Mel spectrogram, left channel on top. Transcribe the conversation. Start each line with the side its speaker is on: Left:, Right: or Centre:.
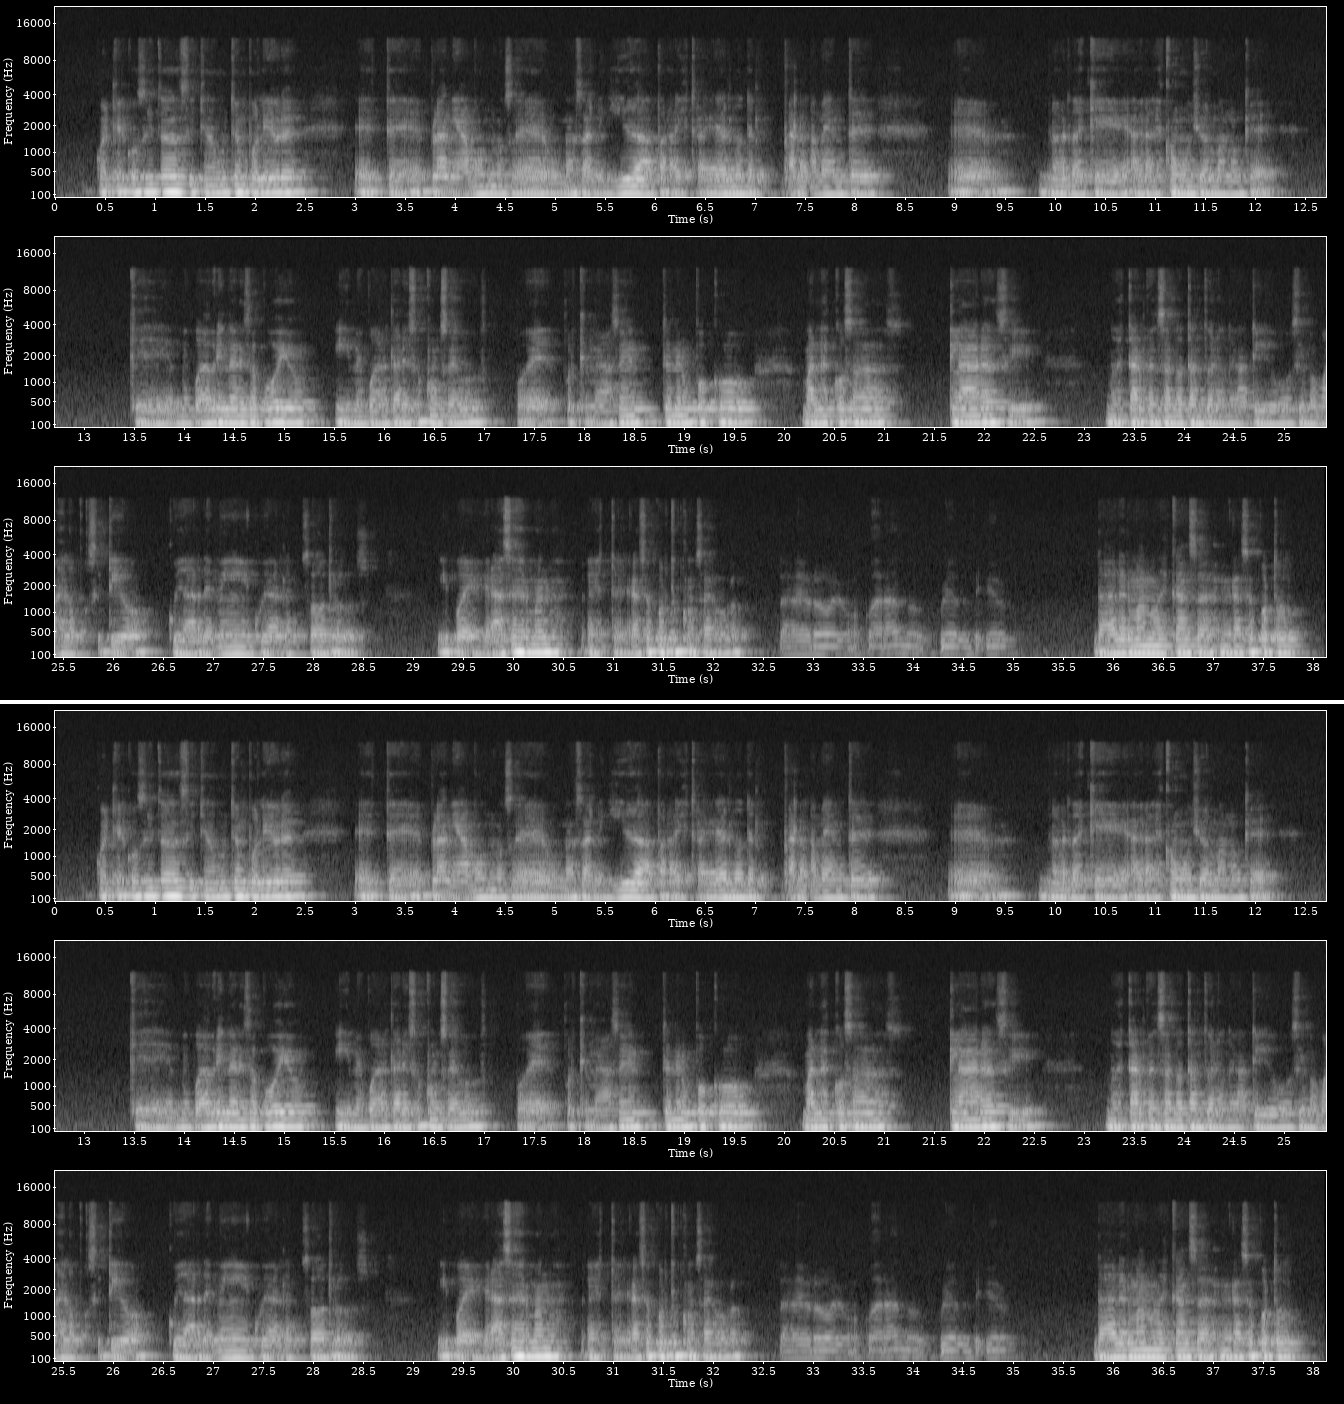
Right: cualquier cosita, si tienes un tiempo libre, este, planeamos, no sé, una salida para distraernos de la mente. Eh, la verdad que agradezco mucho, hermano, que que me puedas brindar ese apoyo y me puedas dar esos consejos, pues porque me hacen tener un poco más las cosas claras y no estar pensando tanto en lo negativo, sino más en lo positivo, cuidar de mí, cuidar de nosotros. Y pues gracias, hermano. Este, gracias por tus consejos, bro.
Left: Dale, bro, vamos cuadrando. Cuídate, te quiero.
Right: Dale, hermano, descansa. Gracias por todo.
